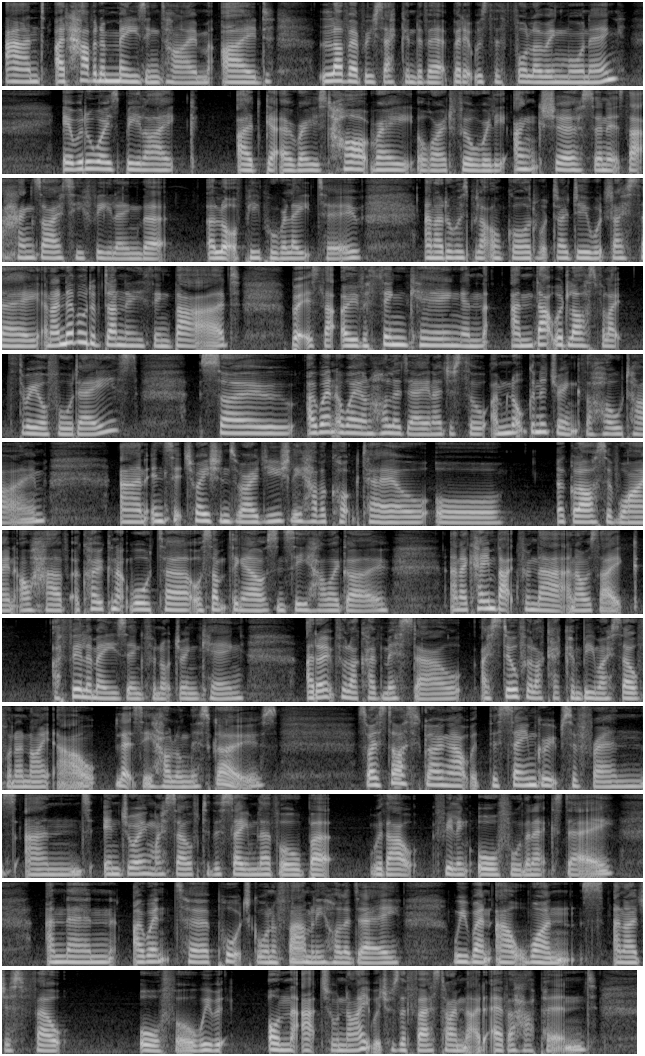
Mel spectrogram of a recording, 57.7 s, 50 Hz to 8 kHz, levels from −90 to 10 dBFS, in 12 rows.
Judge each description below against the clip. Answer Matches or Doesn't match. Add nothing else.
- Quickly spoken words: Matches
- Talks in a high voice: Matches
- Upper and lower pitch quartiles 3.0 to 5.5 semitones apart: Doesn't match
